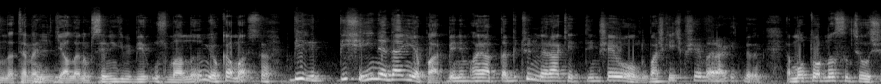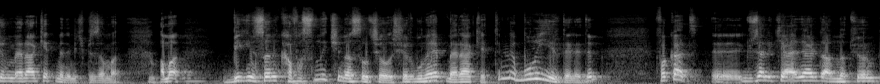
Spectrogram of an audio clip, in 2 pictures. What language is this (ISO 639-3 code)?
tur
